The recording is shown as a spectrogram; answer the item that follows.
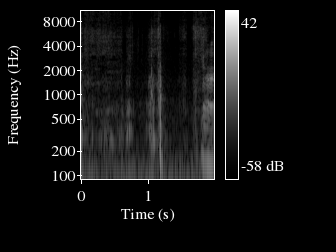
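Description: Plastic oil filter cap and cartridge being fitted into the oil filter housing of a 6.0 Powerstroke diesel: a few short clicks and scrapes of plastic on plastic, the sharpest a little after a second in.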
